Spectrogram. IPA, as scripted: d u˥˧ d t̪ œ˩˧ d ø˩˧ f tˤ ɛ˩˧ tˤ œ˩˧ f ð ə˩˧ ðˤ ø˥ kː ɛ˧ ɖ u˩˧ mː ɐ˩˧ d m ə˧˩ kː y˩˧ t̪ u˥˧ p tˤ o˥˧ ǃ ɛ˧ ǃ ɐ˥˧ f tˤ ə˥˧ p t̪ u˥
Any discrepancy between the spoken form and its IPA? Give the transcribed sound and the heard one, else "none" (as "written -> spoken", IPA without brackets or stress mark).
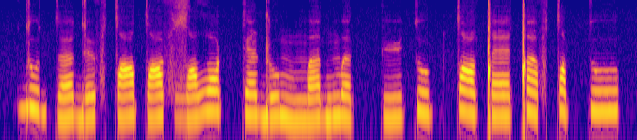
ð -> zˤ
